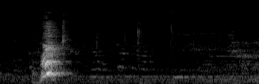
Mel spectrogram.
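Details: Labradoodle greeting its returning owner with full-body wiggling, letting out a single short bark, followed by quiet room sound.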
